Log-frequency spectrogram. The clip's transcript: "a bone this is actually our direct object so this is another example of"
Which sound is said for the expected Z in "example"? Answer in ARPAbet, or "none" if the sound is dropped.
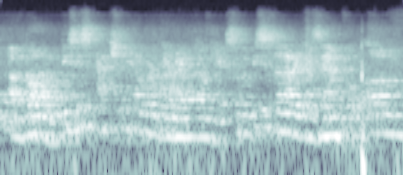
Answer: Z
